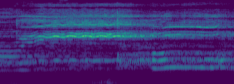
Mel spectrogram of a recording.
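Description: A male singer holding sustained, wavering notes over backing music, played back through a computer's speakers and recorded off the screen, so the sound is thin with no bass.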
